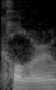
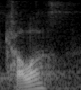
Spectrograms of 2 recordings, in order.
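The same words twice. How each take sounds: First: It is said in a non-Australian accent. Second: It is said in an Australian accent. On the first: "instead of saying colour" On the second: "we say colour"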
